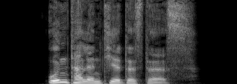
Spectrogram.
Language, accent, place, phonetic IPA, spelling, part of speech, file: German, Germany, Berlin, [ˈʊntalɛnˌtiːɐ̯təstəs], untalentiertestes, adjective, De-untalentiertestes.ogg
- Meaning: strong/mixed nominative/accusative neuter singular superlative degree of untalentiert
